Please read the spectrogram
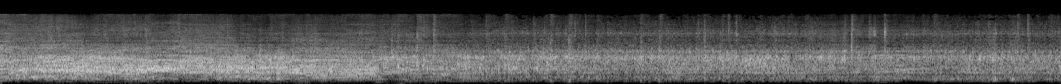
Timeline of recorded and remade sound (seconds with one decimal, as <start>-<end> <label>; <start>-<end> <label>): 0.0-4.8 remade; 4.8-8.2 recorded; 8.2-9.3 remade; 9.3-10.6 recorded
